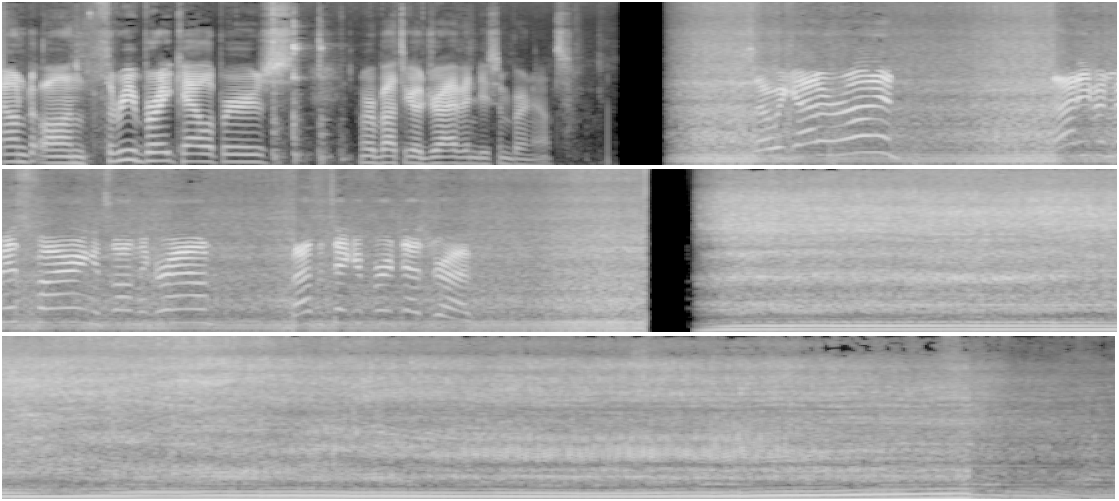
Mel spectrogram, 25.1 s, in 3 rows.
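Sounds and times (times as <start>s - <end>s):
car engine idling: 5.0s - 13.2s, 13.8s - 21.3s
car engine running on the road: 5.0s - 25.0s.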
